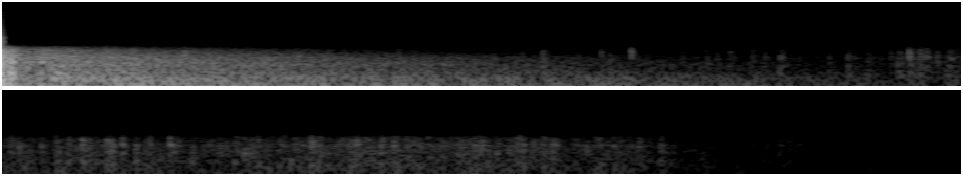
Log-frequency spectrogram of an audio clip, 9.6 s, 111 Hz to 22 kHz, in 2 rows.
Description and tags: Knall19 1zu16
a systematic series: I´ve recorded the pop of a special packaging material several times with different mic settings. Then I decreased the speed of the recordings to 1/2, 1/4, 1/8 and 1/16 reaching astonishing blasting effects. An additional surprising result was the sound of the crumpling of the material which sound like a collapsing brickwall in the slower modes and the natural reverb changes from small room to big hall
crack, pop, smacker, snapper, whang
